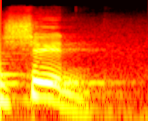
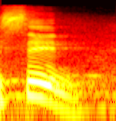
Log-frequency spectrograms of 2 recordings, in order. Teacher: Sya lebih besar anginnya daripada sinnya. Kalau sin sedikit tipis, kalau shin sedikit tebalnya.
